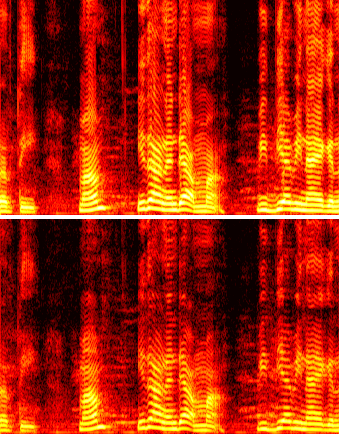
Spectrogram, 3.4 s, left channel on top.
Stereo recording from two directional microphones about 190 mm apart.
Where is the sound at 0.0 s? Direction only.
20° left (ahead or behind).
